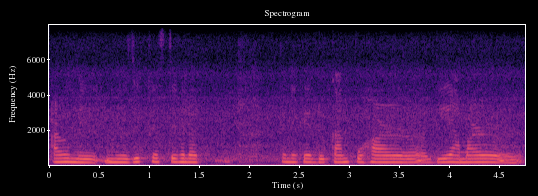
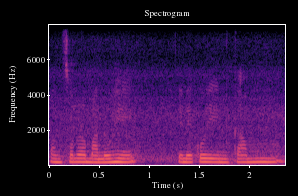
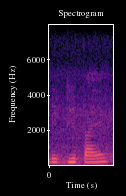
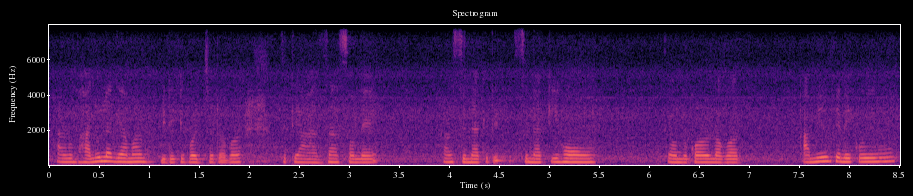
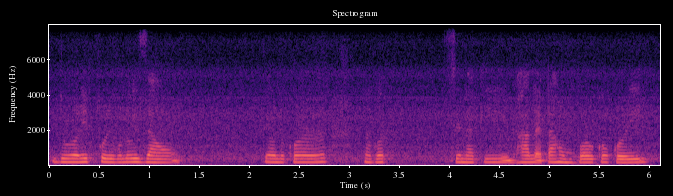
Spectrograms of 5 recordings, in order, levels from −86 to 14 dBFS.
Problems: none marked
